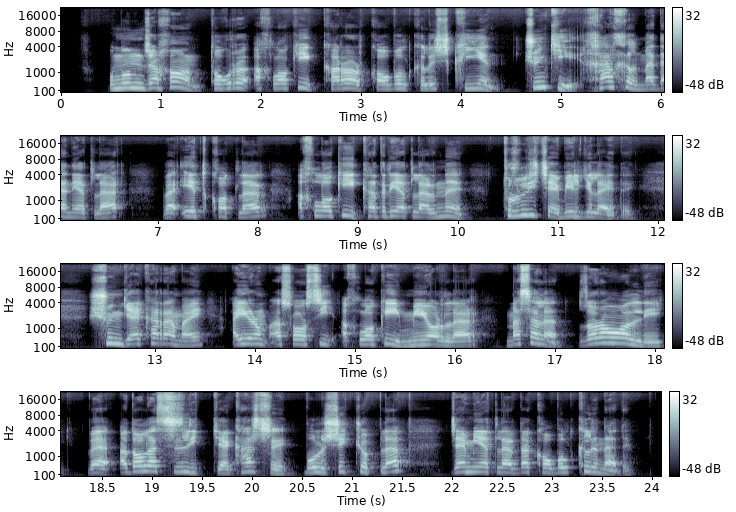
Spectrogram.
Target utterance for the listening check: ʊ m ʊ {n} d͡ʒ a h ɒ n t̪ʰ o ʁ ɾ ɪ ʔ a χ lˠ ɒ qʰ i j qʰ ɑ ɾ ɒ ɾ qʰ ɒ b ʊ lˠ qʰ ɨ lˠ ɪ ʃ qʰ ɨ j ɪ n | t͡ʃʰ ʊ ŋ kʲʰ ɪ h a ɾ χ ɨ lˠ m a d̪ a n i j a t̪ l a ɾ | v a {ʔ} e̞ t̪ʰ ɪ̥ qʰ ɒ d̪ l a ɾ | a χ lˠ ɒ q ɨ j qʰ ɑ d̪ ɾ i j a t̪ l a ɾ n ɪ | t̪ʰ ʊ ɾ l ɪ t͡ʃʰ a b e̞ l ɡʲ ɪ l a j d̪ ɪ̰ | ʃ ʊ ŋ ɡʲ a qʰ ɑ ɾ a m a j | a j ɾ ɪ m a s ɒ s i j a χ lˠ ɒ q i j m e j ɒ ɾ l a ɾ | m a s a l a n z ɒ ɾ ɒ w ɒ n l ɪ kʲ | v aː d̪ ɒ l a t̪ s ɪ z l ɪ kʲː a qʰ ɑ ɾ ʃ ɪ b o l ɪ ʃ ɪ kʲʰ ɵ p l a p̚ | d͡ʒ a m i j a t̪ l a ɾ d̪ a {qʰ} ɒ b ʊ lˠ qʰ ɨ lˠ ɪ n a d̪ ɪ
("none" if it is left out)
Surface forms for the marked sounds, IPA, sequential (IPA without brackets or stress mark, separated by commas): m, ʔ, qʰ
